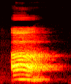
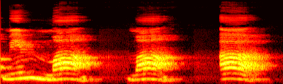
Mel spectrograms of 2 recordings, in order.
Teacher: حمزہ زبر آ منہ کے خالی حصے سے، جوف دہن سے نکلتا ہے، اس میں سے زبان یا دانتوں کا کوئی تعلق نہیں ہوتا۔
